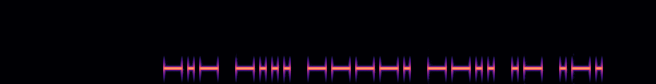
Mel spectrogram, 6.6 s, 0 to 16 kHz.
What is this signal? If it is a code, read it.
Morse code, heard as a keyed tone, about 20 wpm, 700 Hz. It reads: KB9ZAR
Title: USA Call Signs - 6 Characters - Repeated 3x - 20wpm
